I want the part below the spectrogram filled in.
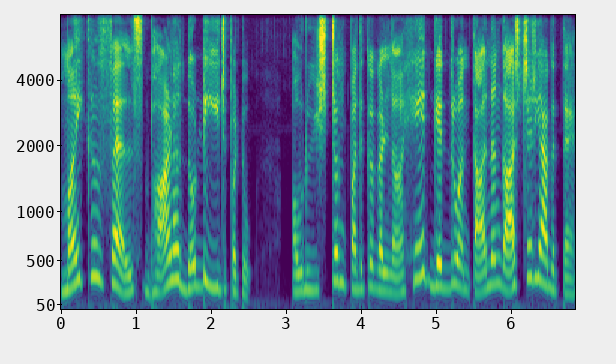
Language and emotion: Kannada, surprised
